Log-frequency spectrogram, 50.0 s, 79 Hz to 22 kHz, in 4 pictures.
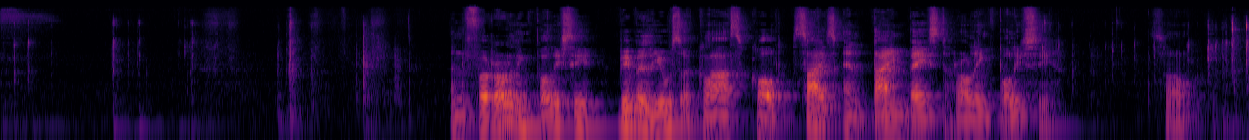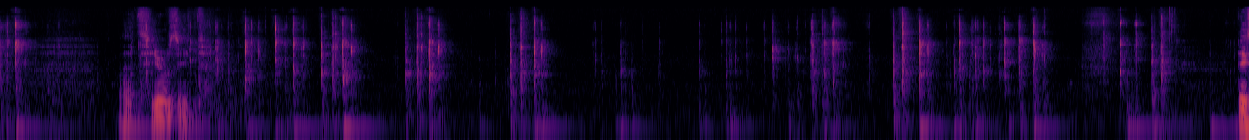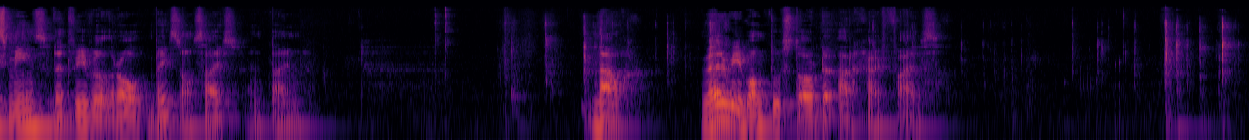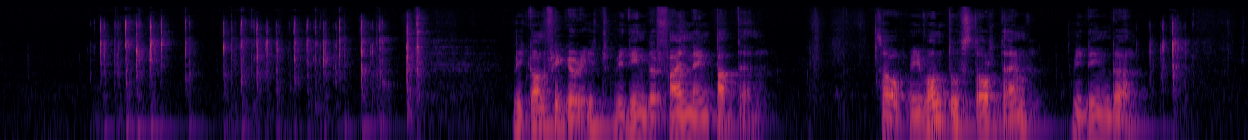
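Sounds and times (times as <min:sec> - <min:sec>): computer keyboard typing: 0:00.1 - 0:02.0, 0:10.5 - 0:12.8, 0:14.3 - 0:24.8, 0:30.4 - 0:32.0, 0:34.6 - 0:37.5, 0:38.3 - 0:41.8, 0:48.9 - 0:49.9.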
